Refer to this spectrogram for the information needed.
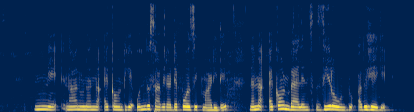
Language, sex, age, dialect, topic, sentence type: Kannada, female, 41-45, Coastal/Dakshin, banking, question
